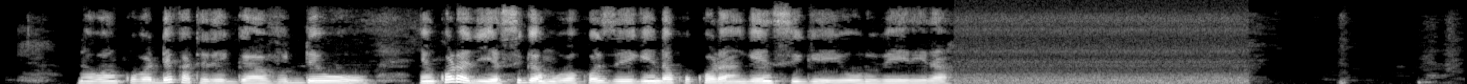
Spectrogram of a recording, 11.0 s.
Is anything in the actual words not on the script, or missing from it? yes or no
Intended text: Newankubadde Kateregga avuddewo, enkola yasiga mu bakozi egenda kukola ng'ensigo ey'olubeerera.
yes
